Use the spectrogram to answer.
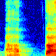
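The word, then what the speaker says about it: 밟다: 근데 밥다 해야 되더라. 밥다. 리을 비읍은 리을로 발음되는데 밥다만 밥고 밥다 이래 해야 돼.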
